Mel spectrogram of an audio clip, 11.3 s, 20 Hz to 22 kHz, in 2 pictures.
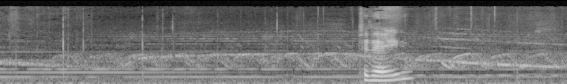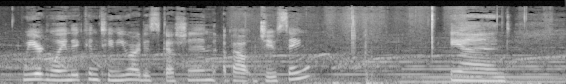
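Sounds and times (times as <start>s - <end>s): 
ambulance siren passing by outside: 0.0s - 11.3s
steady low traffic rumble: 0.0s - 11.3s
speech: 3.6s - 4.2s, 5.9s - 9.3s, 10.2s - 11.0s.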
